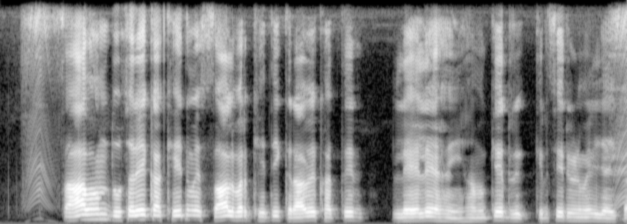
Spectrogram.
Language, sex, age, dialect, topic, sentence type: Bhojpuri, male, 18-24, Western, banking, question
